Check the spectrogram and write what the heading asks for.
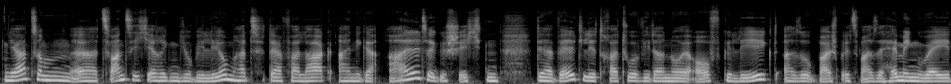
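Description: Thoughtful radio book critic. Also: mid-range voice.

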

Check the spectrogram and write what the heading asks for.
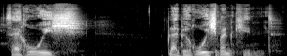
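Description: A man voicing a father who speaks in a low, soothing, steady way. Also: slow, slightly rough, full character voice. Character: calm, reassuring father on horseback.

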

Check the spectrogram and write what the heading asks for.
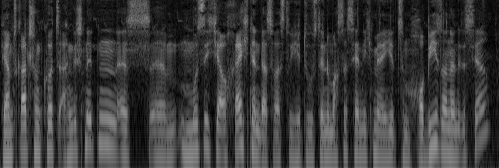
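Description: A man's voice: fairly high pitch, fast, darkish tone. A man conducting a casual radio interview outdoors on a farm, conversational and probing, often tagging his questions. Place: outdoors at a vegetable field.

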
